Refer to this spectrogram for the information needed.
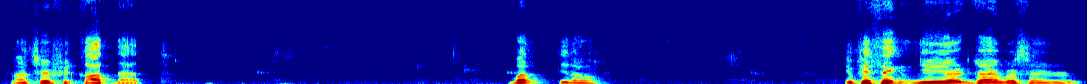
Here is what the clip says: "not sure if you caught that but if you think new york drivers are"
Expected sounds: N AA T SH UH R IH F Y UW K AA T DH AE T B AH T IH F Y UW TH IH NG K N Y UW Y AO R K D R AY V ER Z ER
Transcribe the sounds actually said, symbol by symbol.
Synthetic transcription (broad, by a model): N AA T SH UH R IH F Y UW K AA T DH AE T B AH T IH F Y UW TH IH NG K N Y UW Y AO R K D R AY V ER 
